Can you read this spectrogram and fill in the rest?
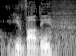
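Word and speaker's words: Uvalde: I don't know how to say it sorry Uvaldi there we go the district implemented the policy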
